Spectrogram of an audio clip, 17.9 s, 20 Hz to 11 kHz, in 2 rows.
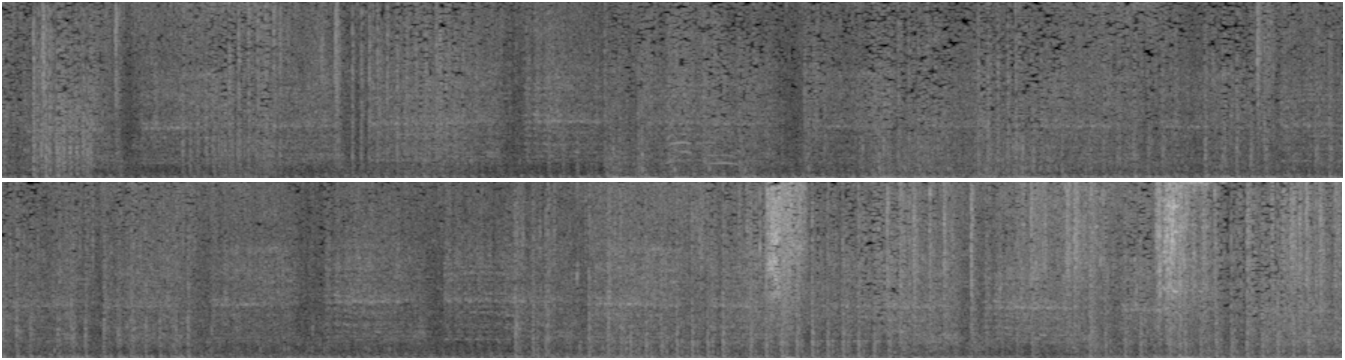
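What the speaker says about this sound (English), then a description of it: "You're shooting at me." Sustained rattling gunfire and explosive booms in Just Cause 4 combat, dense and loud throughout with continuous rumbling chaos and no clear gaps.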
